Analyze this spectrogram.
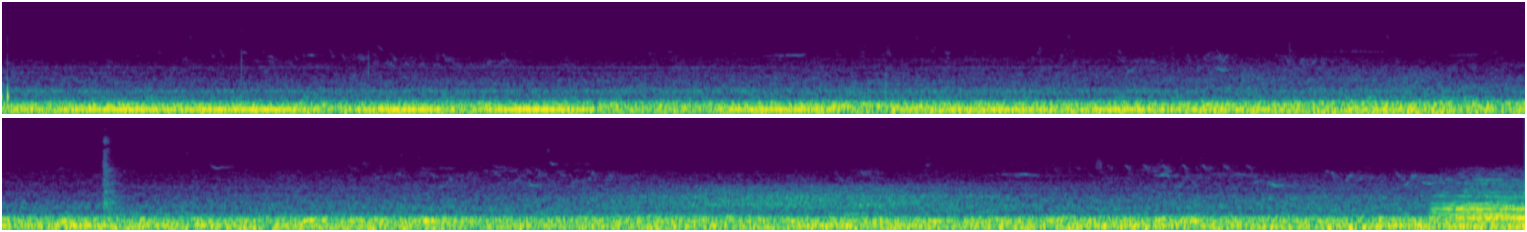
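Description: Steady low rumble of distant diesel locomotives, swelling and fading. Just before the end a multi-chime locomotive air horn starts sounding a chord, louder than anything before it.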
